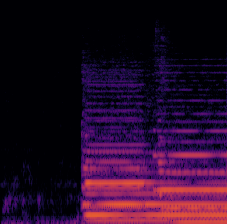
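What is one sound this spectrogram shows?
A piano plays sustained chords, loud and close.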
